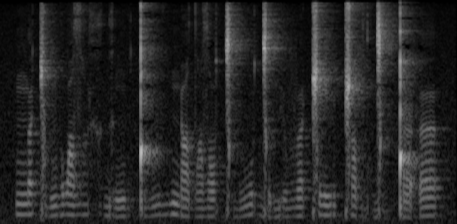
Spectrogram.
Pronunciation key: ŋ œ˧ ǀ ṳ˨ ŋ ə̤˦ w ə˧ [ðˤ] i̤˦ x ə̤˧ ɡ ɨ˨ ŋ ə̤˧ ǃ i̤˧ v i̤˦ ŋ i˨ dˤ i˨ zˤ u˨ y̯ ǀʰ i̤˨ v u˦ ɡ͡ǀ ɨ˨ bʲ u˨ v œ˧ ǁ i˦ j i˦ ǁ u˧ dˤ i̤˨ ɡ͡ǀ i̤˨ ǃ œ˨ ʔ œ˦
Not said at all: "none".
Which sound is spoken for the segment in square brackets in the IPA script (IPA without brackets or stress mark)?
zˤ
